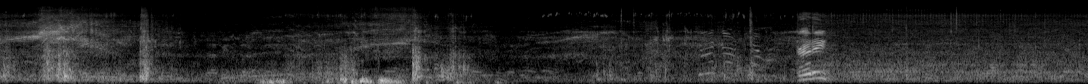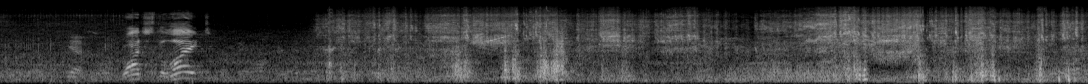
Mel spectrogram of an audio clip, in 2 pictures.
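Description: Small electric motors whine and rev as toy trucks race over dirt.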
